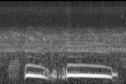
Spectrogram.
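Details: Local collared dove (burung puter lokal) cooing, a lure recording played to prompt other doves to call: two long, steady, low hooted coos, the second stretched past a second, with a short rough note between.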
